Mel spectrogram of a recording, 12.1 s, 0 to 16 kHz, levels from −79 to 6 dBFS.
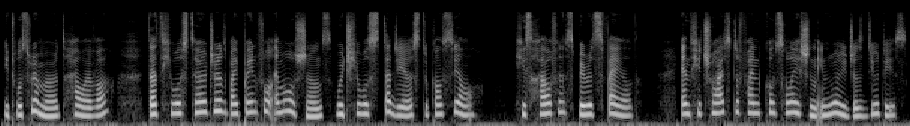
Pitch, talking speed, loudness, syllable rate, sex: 250 Hz, 155 wpm, -20 LUFS, 4.8 syllables/s, female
